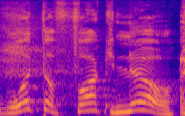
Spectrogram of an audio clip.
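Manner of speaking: shocked disbelief. Retold or imitated. Cortez horrified again.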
